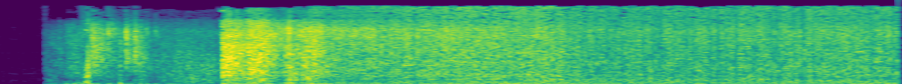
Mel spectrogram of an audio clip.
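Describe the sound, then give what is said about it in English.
Explosions from Russian airstrikes on Kyiv: two sudden heavy blasts, the second louder, followed by a sustained loud roaring rumble that continues to the end, with no voices. “that's the sound of Russia taking aim Sunday at Western military supplies for Ukraine, launching airstrikes on Kiev”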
